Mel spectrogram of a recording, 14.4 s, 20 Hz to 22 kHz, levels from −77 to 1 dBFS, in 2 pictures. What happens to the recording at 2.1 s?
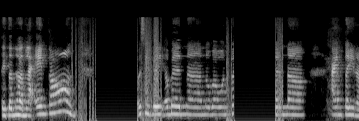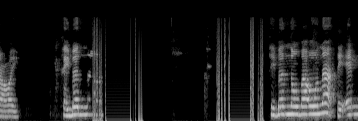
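At 2.1 s you're in the middle of an intermittent contact fault running from about 1.43 to 3.23 s. A loose cable or plug briefly opens, so the speech drops out for roughly 0.83 s, with crackle at the break edges and faint hiss while the line is open.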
